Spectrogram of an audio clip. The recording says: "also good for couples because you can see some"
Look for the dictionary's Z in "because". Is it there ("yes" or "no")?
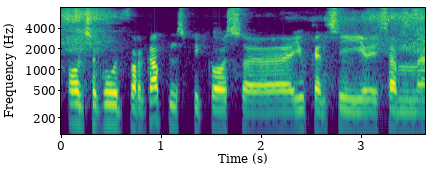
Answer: no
